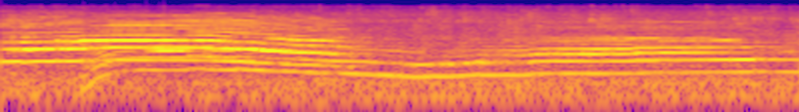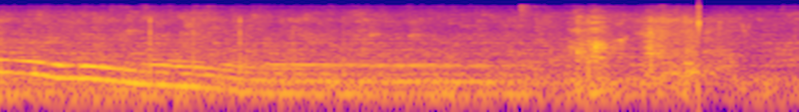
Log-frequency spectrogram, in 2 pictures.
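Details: Village cat (kucing kampung) at night, giving a long drawn-out meow: a loud rising-then-falling wail over about two seconds, then a softer, lower sliding moan that trails off, with faint background noise.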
